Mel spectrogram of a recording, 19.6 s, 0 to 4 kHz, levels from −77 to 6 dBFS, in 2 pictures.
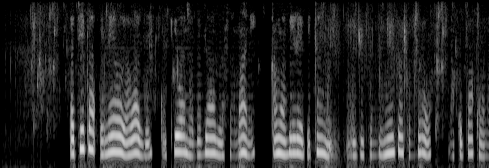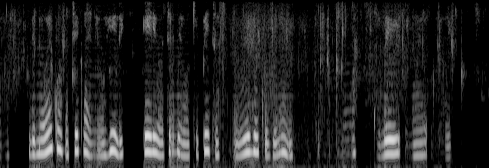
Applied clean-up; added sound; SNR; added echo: neural separator model SepFormer WHAM!.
